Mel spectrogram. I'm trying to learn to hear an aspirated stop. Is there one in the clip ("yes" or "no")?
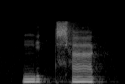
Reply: yes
